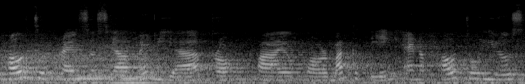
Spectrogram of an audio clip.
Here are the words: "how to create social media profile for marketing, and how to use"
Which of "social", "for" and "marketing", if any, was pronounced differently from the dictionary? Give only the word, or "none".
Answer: social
